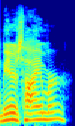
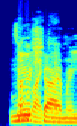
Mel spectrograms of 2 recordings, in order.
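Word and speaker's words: Mearsheimer: Mirshimer. Mirshimer.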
